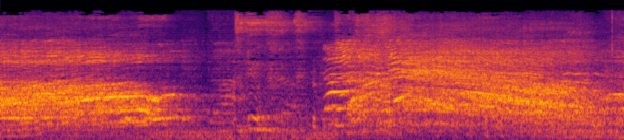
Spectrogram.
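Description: A large group of children shouting together in two long, drawn-out bursts, with a short break about two seconds in.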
